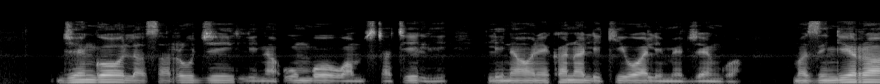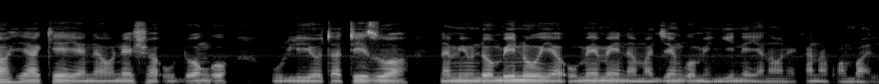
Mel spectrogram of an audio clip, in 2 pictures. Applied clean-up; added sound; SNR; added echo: none; none; none; none.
